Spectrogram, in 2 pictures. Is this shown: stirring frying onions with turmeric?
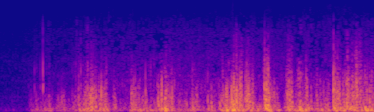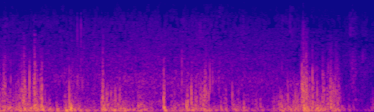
no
